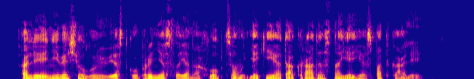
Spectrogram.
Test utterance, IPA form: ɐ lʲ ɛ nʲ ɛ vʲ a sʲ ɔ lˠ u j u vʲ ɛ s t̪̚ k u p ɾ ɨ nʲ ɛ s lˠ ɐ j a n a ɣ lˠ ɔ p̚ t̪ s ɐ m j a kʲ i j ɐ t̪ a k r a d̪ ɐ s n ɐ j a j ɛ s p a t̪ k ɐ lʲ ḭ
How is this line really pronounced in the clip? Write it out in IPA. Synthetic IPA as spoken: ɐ lʲ ɛ nʲ ɛ vʲ a sʲ ɔ lˠ u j u vʲ ɛ s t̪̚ k u p ɾ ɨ nʲ ɛ s lˠ ɐ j a n a x lˠ ɔ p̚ t̪ s ɐ m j a kʲ i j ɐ t̪ a k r a d̪ ɐ s n ɐ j a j ɛ s p a t̪ k a lʲ ḭ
